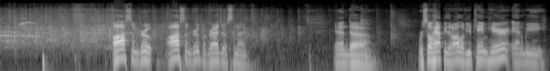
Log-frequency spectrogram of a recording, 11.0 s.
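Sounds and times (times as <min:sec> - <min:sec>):
audience applause for graduates: 0:00.0 - 0:06.7
speech: 0:02.2 - 0:05.1, 0:06.7 - 0:07.6, 0:08.4 - 0:11.0.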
